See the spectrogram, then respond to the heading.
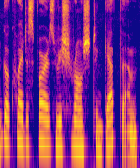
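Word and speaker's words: Richerenches: It's called Richeranche, and I'll spell that. It's R-I-C-H-E-R-E-N-C-H-E-S.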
